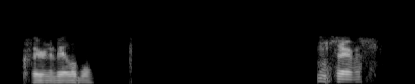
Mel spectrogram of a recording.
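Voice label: EMS Dispatch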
